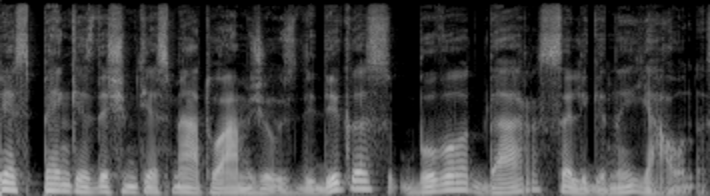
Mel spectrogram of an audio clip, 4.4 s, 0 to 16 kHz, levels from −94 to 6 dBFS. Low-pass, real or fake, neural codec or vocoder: 14.4 kHz; fake; vocoder, 44.1 kHz, 128 mel bands every 512 samples, BigVGAN v2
